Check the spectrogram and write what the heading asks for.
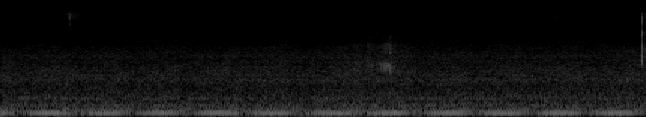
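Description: A low, steady mechanical hum with a regular throb about two to three times a second, like a running motor of a household machine.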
